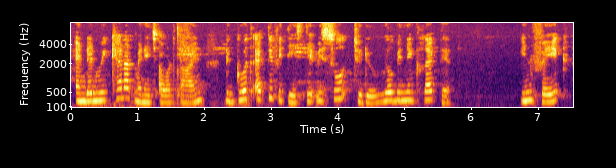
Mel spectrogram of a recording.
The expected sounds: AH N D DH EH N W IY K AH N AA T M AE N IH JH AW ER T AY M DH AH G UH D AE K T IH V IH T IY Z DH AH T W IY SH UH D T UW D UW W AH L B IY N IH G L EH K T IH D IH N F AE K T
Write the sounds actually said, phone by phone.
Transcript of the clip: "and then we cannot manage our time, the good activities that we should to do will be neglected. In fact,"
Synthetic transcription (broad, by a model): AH N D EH N W IY K AH N AA T M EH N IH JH AW ER T AY M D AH G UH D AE K T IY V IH T IY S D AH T W IY S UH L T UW D UW W AH L B IY N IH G L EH K T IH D IH N F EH K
